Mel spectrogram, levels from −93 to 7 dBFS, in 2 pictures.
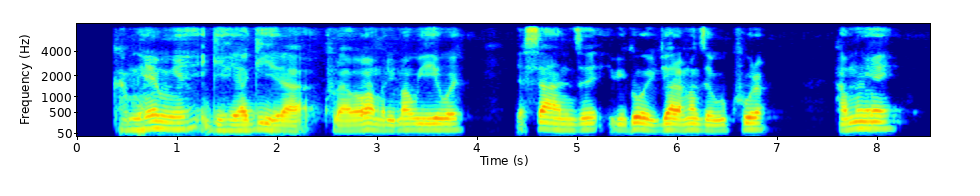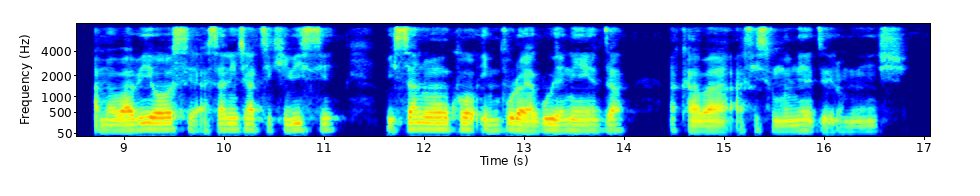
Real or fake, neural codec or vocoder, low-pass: fake; codec, 16 kHz in and 24 kHz out, 2.2 kbps, FireRedTTS-2 codec; 7.2 kHz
